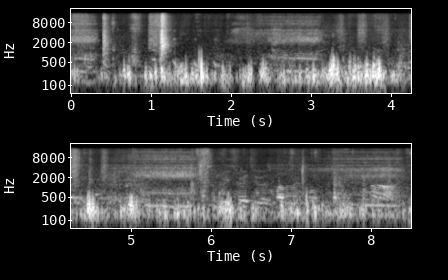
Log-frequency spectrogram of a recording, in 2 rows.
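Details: Snoring of Wilbur, an 850 boar, sound asleep on a beach in St Kitts: continuous rough grunting and snorting breath sounds with some background noise.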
